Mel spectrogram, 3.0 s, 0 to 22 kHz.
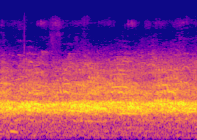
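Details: A large common crane flock at its roost gathering at the Milicz Ponds in Poland, September 2023, gives a constant, thick chorus of overlapping trumpeting calls.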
